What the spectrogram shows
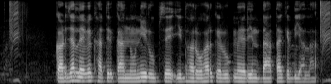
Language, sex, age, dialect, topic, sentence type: Bhojpuri, male, 18-24, Southern / Standard, banking, statement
